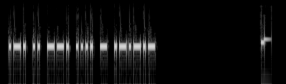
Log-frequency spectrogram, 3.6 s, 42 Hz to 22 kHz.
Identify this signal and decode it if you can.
Morse code, heard as a keyed tone, about 40 wpm, 700 Hz. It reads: RIGHT.
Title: Sentences from Top 1000 Words - Review Part 1 - 40wpm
